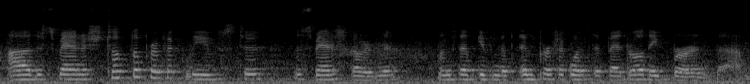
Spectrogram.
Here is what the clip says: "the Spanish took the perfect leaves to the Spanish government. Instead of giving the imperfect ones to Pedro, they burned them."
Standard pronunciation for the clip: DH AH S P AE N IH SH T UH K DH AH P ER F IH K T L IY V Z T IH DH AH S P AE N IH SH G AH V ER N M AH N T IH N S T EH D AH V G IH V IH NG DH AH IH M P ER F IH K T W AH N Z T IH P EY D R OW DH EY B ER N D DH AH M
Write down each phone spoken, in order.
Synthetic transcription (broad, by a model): DH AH S P AE N IH SH T UH K DH AH P ER F IH K T L IY V Z T IH DH AH S P AE N IH SH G AH V ER N M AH N T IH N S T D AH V G IH V IH NG DH AH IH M P ER F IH K T W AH N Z T IH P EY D R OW DH EY B ER N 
